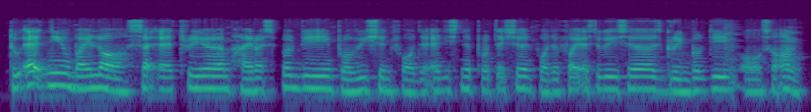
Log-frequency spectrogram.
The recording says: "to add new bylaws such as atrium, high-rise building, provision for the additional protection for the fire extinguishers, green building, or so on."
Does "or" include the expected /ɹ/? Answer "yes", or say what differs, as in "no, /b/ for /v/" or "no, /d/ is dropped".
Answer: no, /l/ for /ɹ/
